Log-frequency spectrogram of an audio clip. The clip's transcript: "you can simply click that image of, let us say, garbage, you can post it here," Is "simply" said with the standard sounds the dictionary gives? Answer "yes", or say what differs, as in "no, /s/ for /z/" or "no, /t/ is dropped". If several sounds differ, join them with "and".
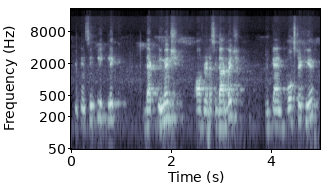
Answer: yes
